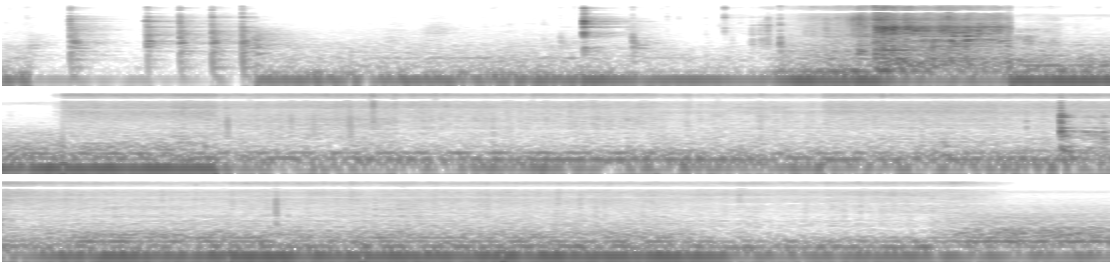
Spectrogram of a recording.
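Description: A few quick clinks against a small glass bowl near the start. Then, after a brief loud rush about four seconds in, skewered beef tenderloin pinwheels sizzle steadily on a charcoal grill grate.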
